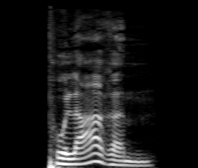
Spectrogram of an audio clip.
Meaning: strong dative masculine/neuter singular of polar
- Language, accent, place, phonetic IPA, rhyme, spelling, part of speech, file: German, Germany, Berlin, [poˈlaːʁəm], -aːʁəm, polarem, adjective, De-polarem.ogg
